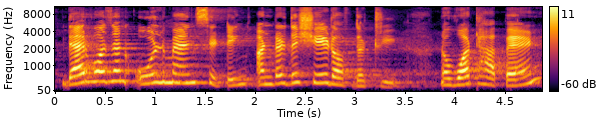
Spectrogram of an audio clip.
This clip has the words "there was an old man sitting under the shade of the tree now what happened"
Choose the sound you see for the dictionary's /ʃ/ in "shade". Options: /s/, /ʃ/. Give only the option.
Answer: /ʃ/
